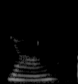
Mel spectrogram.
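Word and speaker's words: Yang: Young, but... – Oh. – That's how you say it in Korean.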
